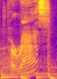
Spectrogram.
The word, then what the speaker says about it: harass: And even though the words are properly pronounced harass, Uranus, and nuclear, we're still putting the commute in commuter entertainment.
